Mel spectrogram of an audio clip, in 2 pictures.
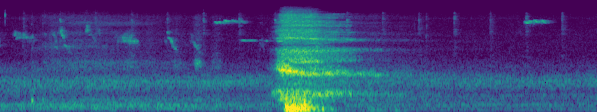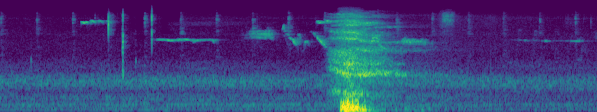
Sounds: Sigh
